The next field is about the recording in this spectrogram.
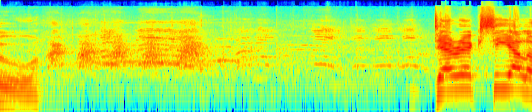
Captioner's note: audience applauding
